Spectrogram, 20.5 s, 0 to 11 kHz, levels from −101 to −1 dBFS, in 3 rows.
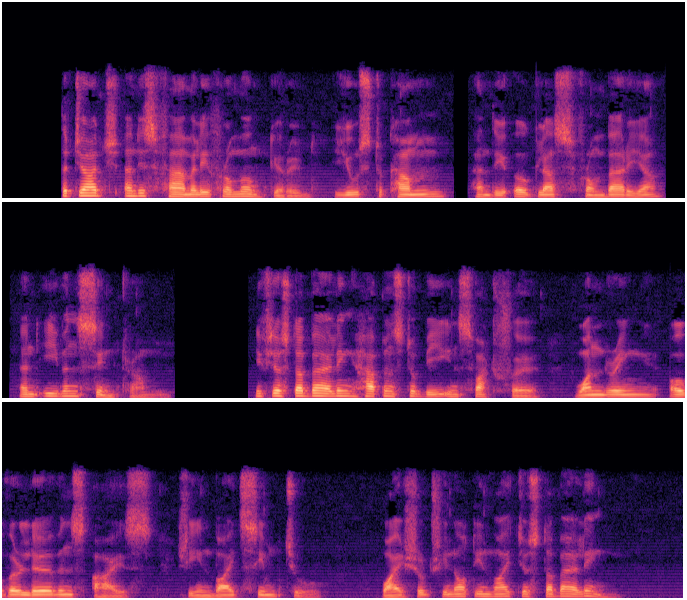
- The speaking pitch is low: Yes, low, 110 Hz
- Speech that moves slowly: Yes, slow, 125 wpm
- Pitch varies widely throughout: No, average, 4.0 semitones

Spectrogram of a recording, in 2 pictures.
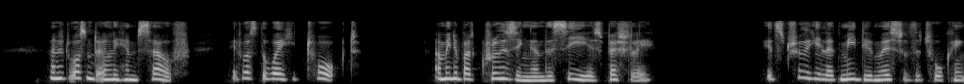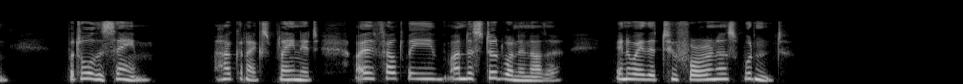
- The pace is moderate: Yes, average, 155 wpm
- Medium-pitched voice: No, high, 230 Hz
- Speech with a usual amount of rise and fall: Yes, average, 3.8 semitones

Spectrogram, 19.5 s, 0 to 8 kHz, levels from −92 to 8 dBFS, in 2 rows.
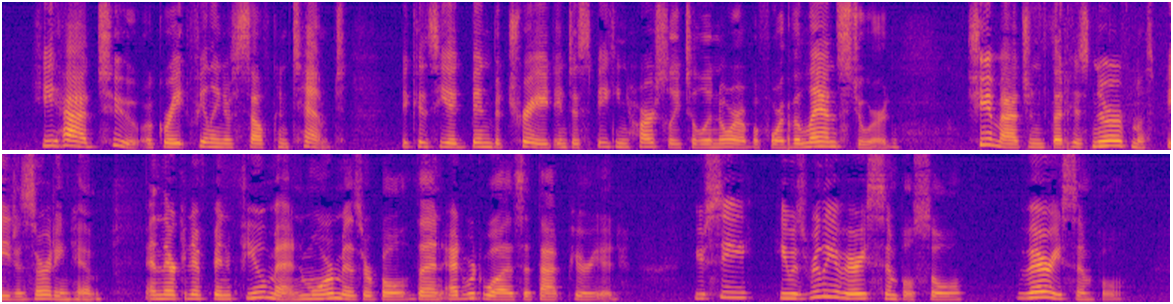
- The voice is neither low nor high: No, high, 205 Hz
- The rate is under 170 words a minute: No, average, 175 wpm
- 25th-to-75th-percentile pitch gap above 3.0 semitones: Yes, average, 4.0 semitones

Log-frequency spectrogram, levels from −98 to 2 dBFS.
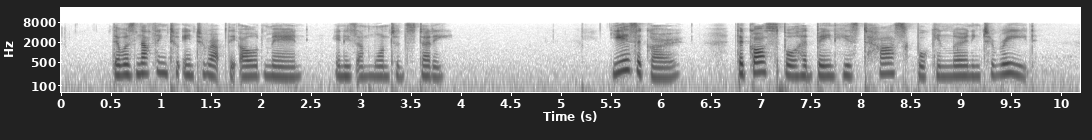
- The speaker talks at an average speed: Yes, average, 145 wpm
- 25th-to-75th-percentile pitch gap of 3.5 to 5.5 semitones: No, average, 2.7 semitones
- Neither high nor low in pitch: No, high, 195 Hz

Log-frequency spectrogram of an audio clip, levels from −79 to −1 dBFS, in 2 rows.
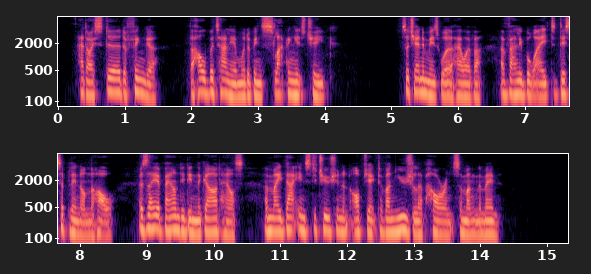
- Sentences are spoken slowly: No, average, 175 wpm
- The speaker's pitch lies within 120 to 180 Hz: Yes, low, 135 Hz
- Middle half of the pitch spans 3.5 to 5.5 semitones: No, average, 2.8 semitones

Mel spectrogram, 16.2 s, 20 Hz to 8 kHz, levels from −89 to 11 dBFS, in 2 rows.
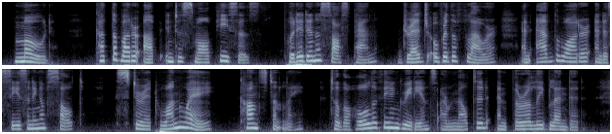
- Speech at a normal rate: Yes, average, 155 wpm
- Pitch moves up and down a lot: Yes, wide, 5.9 semitones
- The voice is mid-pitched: Yes, medium, 175 Hz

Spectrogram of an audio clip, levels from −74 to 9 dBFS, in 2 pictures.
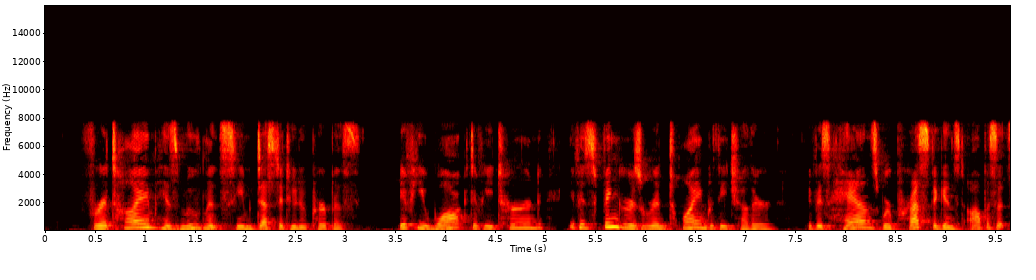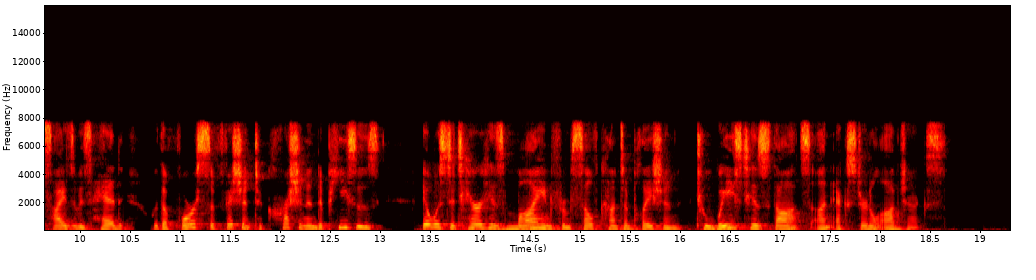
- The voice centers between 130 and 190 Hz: Yes, medium, 185 Hz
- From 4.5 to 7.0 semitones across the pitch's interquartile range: Yes, average, 4.9 semitones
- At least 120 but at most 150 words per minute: No, average, 185 wpm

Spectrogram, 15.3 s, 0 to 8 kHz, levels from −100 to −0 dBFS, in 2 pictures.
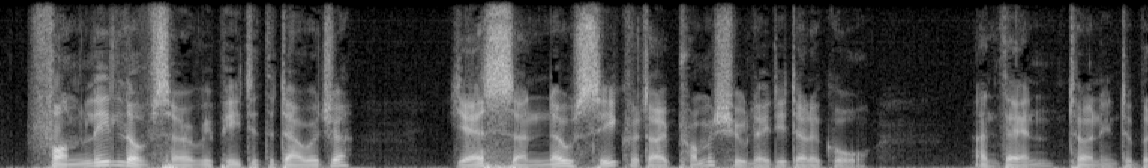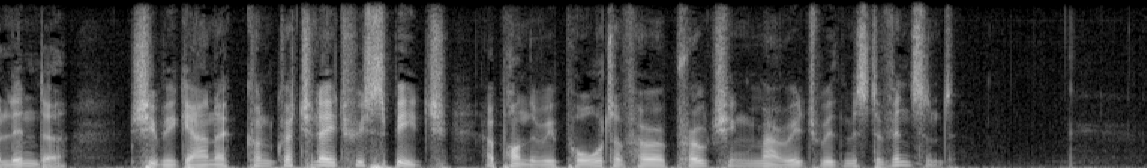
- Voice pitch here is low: Yes, low, 100 Hz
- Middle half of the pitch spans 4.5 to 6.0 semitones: Yes, average, 5.2 semitones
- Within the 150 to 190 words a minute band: No, slow, 135 wpm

